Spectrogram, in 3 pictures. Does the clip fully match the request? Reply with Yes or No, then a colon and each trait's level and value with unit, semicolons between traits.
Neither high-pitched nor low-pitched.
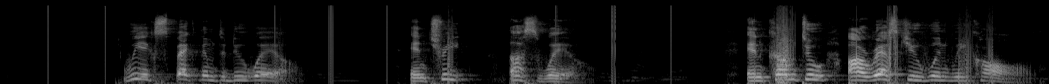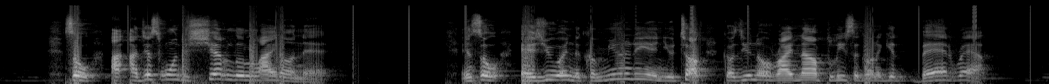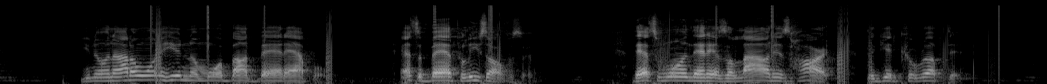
Yes: medium, 180 Hz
